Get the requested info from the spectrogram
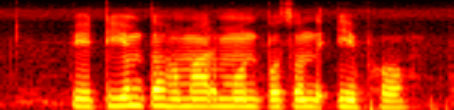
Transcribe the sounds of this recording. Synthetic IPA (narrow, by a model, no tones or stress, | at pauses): peʈijemt̪ɔɦəmaɾmənpəsə̃nd̪epʰɔ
